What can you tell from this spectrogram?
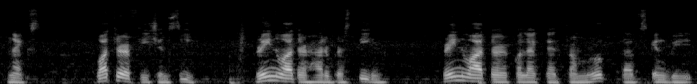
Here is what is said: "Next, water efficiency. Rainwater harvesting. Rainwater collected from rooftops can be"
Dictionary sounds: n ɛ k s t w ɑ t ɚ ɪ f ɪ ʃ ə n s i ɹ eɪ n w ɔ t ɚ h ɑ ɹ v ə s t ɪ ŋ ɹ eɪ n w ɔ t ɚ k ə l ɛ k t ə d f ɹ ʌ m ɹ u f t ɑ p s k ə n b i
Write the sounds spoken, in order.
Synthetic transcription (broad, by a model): n ɛ k s t w ɑ t ɚ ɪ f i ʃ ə n s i ɹ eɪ n w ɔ t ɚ h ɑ ɹ b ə s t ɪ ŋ ɹ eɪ n w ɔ t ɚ k ə l ɛ k t ə d f ɹ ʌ m ɹ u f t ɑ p s k ə n b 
